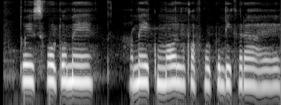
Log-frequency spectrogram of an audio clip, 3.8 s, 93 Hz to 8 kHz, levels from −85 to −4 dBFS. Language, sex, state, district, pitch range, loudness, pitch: Hindi, male, Bihar, West Champaran, 230-255 Hz, -15 LUFS, 240 Hz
